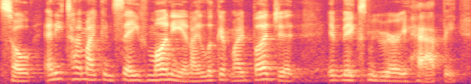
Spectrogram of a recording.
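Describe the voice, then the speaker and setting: Here a woman speaks with a fairly low pitch. Her intonation is lively. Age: 60s. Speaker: university president. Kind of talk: conference welcome speech. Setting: stage with audience. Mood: warm, upbeat. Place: hall. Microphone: lapel.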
